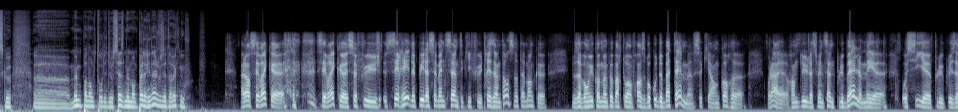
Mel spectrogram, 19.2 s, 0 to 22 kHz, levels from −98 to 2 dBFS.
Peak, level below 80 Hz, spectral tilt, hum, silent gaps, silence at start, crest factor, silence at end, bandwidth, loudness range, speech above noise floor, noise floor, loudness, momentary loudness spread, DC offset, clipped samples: -2 dBFS; -40 dBFS; -6 dB/octave; none; none; 0 s; 18 dB; 0 s; 15.5 kHz; 3 LU; 31 dB; -50 dBFS; -19 LUFS; 11 LU; 0.9%; under 0.1%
